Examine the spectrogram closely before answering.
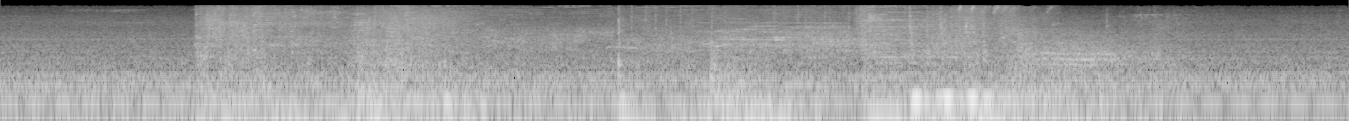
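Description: Video game spells and attacks whoosh and crackle.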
